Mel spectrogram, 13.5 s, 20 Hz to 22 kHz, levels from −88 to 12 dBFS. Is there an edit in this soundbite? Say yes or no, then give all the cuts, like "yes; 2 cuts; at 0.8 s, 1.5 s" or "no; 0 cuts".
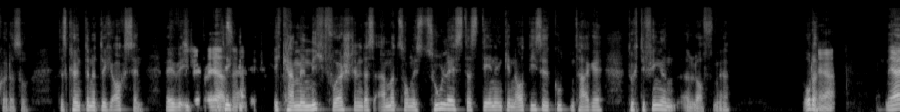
no; 0 cuts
